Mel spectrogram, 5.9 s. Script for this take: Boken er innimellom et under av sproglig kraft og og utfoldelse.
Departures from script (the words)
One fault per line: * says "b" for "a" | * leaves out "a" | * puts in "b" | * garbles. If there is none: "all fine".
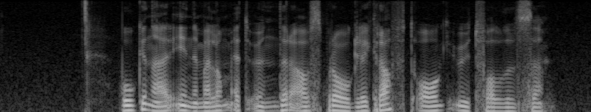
* leaves out "og"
